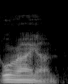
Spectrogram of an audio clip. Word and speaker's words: Orion: to Alvin Alva or Orion pronounced Orion with the accent on the first whether they are indeed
